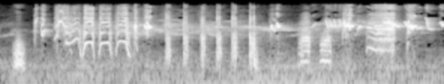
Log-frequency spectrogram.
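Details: A lure for mute, stressed or moulting caged mynas: a Javan myna gives rising whistled trills, then rapid sharp clicks and chirps, finishing with a loud buzzy, scratchy burst of chatter.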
